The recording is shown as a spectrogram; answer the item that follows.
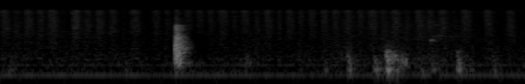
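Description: Flat bristle brush stroking paint across a large stretched canvas: one sharper stroke about a second and a half in, then a few softer strokes near the end.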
